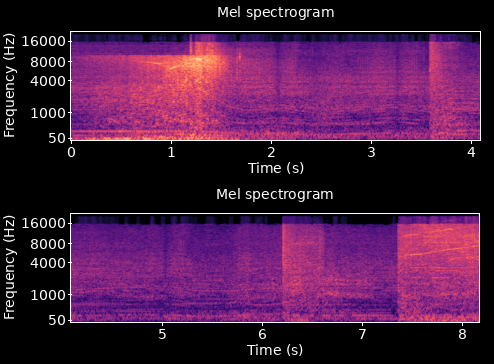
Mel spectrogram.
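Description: EA Racer GT race car in Burnout Revenge, engine roaring loud and continuous with revving pitch sweeps, tire skids and abrupt crash-like cuts throughout.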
